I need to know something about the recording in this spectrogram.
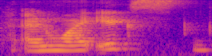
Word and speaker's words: NYX: So, I mean, everybody's talking about NYX or NYX, depends. Everybody's pronounced that brand different ways. I'm gonna say NYX because it's easier.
